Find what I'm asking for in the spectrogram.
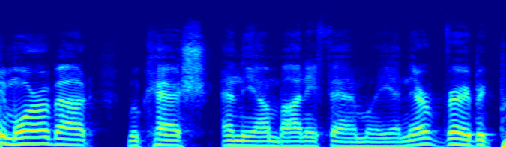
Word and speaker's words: Ambani: Now, the company is controlled by the Ambani family. Am I saying that right? – Right.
